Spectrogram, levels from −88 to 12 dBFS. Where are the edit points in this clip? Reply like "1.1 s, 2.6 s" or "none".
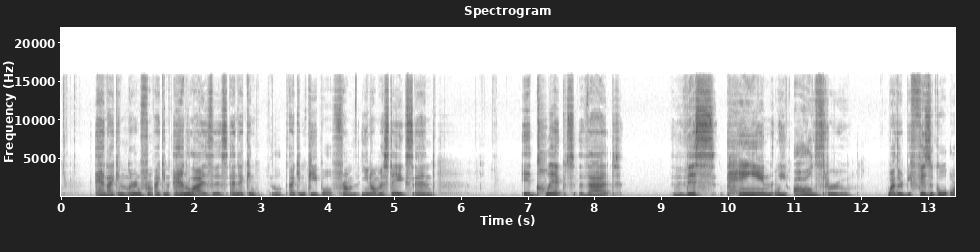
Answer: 1.4 s, 3.7 s, 4.8 s, 7.1 s, 10.7 s, 11.3 s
